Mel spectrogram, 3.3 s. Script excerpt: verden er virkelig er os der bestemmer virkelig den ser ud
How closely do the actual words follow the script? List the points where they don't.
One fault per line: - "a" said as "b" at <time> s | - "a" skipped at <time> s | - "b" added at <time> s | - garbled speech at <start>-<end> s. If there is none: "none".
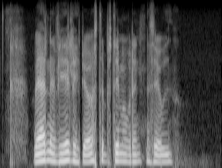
- "det" added at 1.2 s
- "virkelig" said as "hvordan" at 1.9 s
